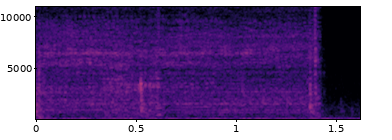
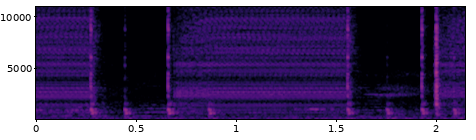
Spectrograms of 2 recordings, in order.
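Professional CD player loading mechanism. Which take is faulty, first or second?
second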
